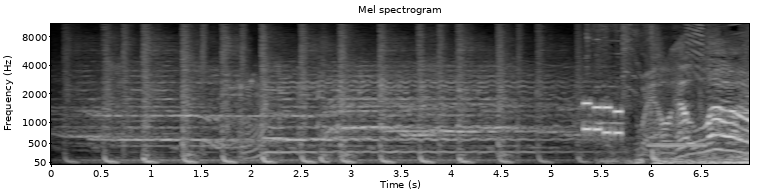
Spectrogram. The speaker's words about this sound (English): Dial the phone.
